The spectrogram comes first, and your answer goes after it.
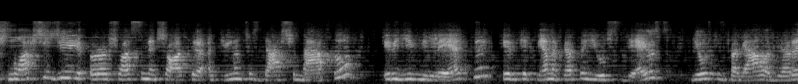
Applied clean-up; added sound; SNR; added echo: neural separator model SepFormer DNS4.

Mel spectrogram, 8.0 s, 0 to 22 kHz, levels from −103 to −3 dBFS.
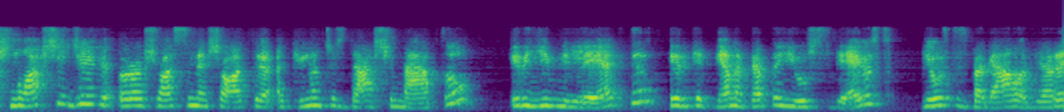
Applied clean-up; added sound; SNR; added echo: neural mask model DeepFilterNet 3.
